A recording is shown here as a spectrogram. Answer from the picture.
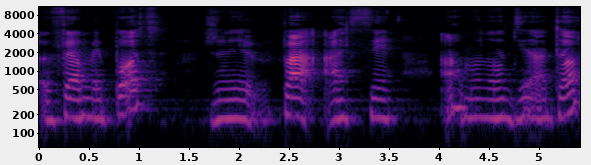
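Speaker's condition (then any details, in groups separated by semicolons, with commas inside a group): Multiple sclerosis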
